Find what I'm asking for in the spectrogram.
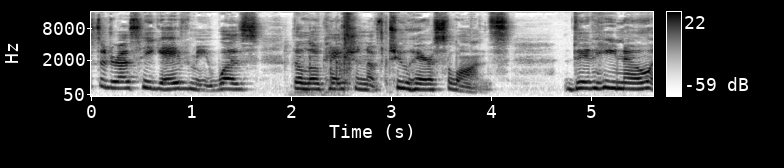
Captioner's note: ruler noise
